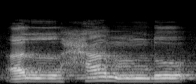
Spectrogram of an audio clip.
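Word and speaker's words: الحمد: তারপরে পড়লে ঠিক হবে আলহামদু মুখ খোলা থাকবে হুপে জবর জবর অবস্থায় মুখ খোলা থাকে দুই টোট ফাকা রাখতে হয় জবর উচ্চারণের কায়দা কি যখন জবরওলা হরফ আসবে জবর হবে হরফ মুখটা খোলা থাকবে দুই টোট ফাকা রাখতে হবে লাগায়া থাকলে মুখ বন্ধ রাখলে জবরের সঠিক উচ্চারণ হবে না আলহামদু আলহামদু লিল্লাহি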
